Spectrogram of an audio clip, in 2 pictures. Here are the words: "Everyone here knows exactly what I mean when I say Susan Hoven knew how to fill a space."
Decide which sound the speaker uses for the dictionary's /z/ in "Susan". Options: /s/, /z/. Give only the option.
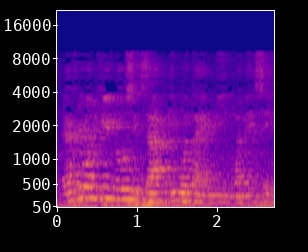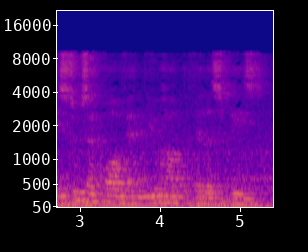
/s/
